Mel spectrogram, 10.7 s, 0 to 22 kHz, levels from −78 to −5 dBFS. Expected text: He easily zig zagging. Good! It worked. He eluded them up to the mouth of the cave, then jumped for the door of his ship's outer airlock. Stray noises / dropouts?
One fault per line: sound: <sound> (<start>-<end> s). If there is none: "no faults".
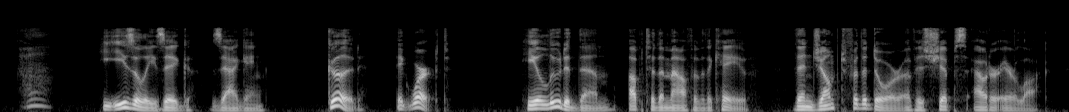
sound: breath (0.2-0.5 s)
